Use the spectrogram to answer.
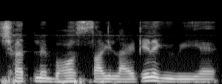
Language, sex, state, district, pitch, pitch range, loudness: Hindi, male, Arunachal Pradesh, Lower Dibang Valley, 130 Hz, 125-150 Hz, -15 LUFS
